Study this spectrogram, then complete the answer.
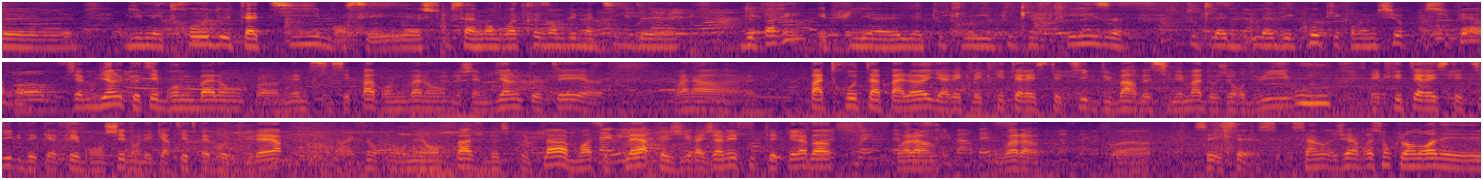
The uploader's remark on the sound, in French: au bar Louxor à Paris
